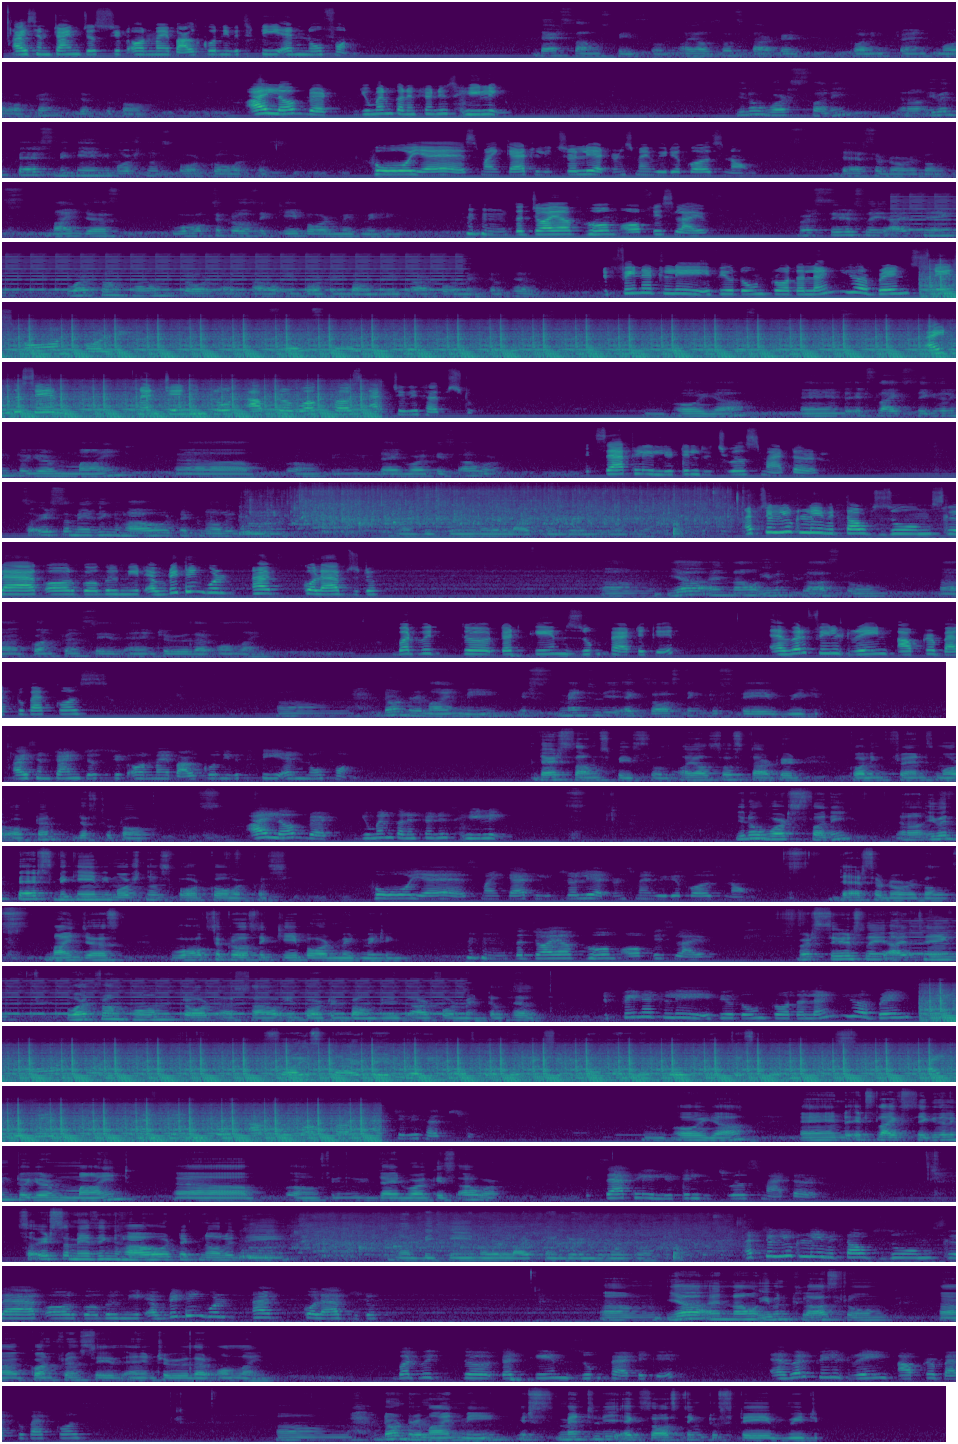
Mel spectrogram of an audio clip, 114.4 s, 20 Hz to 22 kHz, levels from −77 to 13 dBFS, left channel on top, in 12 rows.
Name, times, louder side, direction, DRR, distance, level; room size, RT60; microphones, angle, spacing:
voice 1, 0.1-2.3 2.6-3.4 12.0-12.8 13.1-14.5 22.8-24.3 24.7-25.1 25.4-26.5 33.3-35.7 44.4-47.2 47.5-49.0 56.9-57.9 58.6-61.8 72.8-73.8 74.1-74.9 83.7-88.1 88.4-88.6 88.9-89.3 89.5-89.6 99.4-99.7 100.0-101.7 101.9-102.1 103.1-105.0 105.2-105.7, left 8 dB, 75° left, 0.4 m, -32 dB
voice 2, 5.3-8.0 8.5-11.1 11.5-11.7 15.2-15.3 16.9-18.2 18.5-21.9 26.9-27.1 27.3-29.8 30.3-32.7 36.6-43.6 49.7-49.8 50.3-56.2 63.4-64.8 65.2-68.1 68.5-71.8 76.1-76.2 76.5-79.3 80.2-82.9 91.8-94.8 95.2-98.1 100.5-100.6 107.7-113.1, right 5 dB, 70° right, 0.5 m, -38 dB
Alarm, 37.5-42.8, equal, 20° left, 1.8 m, -42 dB
sound 1, 47.3-61.0, right 2 dB, 10° right, 0.4 m, -30 dB
Toilet flush, 77.7-92.4, left 5 dB, 50° left, 1.1 m, -44 dB
8.9 x 4.5 x 4.8 m
head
